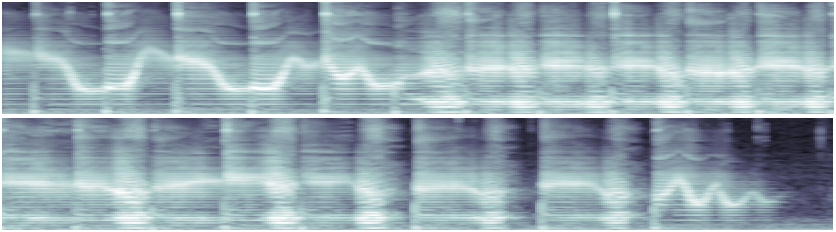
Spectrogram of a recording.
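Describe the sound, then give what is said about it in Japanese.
An Ainu mukkuri mouth harp twangs steadily with a buzzing, wah-like tone that bends up and down, played in quick rhythmic plucks, fairly loud with no voices. “ね、あれですよね、あのポロトの頃のあのムックリのような色”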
